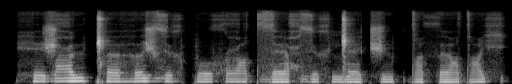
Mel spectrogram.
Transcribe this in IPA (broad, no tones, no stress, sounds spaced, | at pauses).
h e ʒ ʕ ɨ ǁʰ ɜ ɦ ə ʒ z ʏ x p o x ʕ o tˤ z ɛ ħ z ʏ x ŋ͡ǁ ɛ t͡ʃ ɨ p dˤ ə θ ɜ dˤ i x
